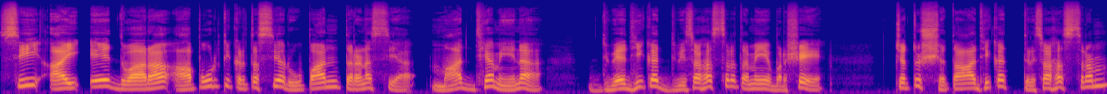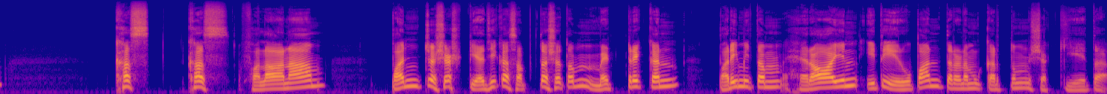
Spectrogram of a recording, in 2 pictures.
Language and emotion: Sanskrit, neutral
